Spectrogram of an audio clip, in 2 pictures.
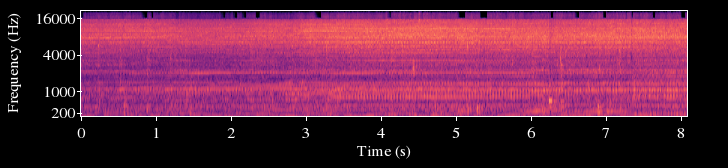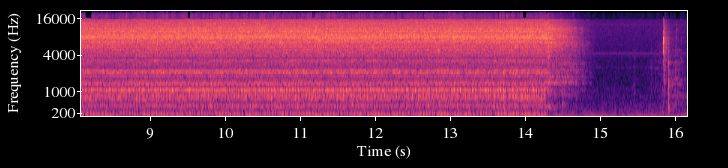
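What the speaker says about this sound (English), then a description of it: "I'm now going to mix the 150 millilitres of milk in as well" An electric mixer whirs steadily for about fourteen seconds, beating milk into a caraway seed cake batter, with a loud continuous motor drone and faint rattling before it switches off.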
